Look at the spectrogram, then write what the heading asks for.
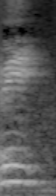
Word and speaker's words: ऋ: अभी हमने बताया कि इसका उच्चारण हम ऐसे करते हैं, री, ठीक है। जबकि यहां पर जो शामिल होगा इस री में र और ई शामिल होगा, जबकि र का उच्चारण मूर्धा से होता है और ई का उच्चारण तालु से होता है।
